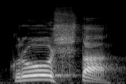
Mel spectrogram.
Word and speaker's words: crosta: Olha só exemplo sair pronúncia correta timbre fechado e e o né Então você fala omelete alcova crosta são palavras são times corretos né então você omelete alcova crosta não é o omelete ao curva e crosta muito bem pronúncia errada de time aberto é e o omelete alcova e crosta muito bem então você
